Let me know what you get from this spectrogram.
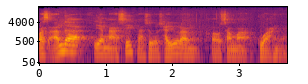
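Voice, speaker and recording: With a strong Sundanese accent, a man speaks at a very slow pace. His intonation is lively. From West Java (Tasikmalaya), Sundanese. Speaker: orphanage caretaker. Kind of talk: casual interview chat.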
